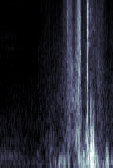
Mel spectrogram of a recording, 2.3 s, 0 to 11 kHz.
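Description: Golf driver swung at about 102 mph clubhead speed: the swish of the downswing builds from about halfway through and ends in a sharp crack as the clubface strikes the ball, struck near the centre of the face.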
